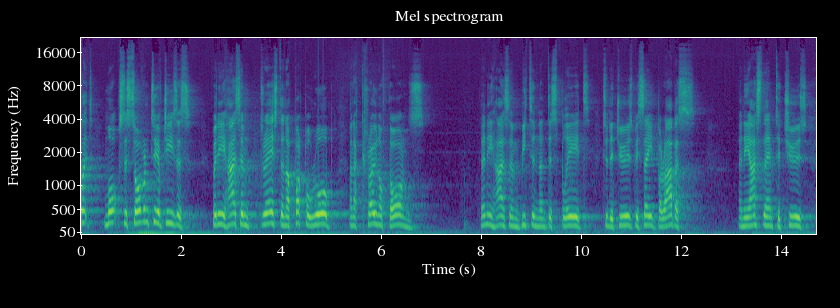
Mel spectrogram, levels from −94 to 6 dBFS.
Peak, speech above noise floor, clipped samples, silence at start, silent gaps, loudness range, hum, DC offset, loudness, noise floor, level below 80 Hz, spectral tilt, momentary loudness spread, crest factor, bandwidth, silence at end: -4 dBFS; 32 dB; under 0.1%; 0 s; none; 6 LU; none; under 0.1%; -21 LUFS; -52 dBFS; -48 dBFS; -4.5 dB/octave; 12 LU; 18 dB; 19.5 kHz; 0 s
